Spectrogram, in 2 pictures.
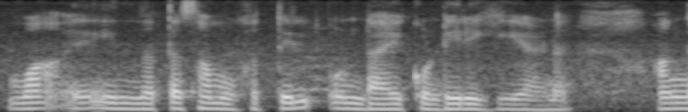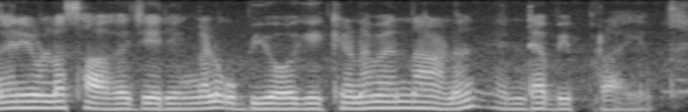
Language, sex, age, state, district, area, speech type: Malayalam, female, 45-60, Kerala, Palakkad, rural, spontaneous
